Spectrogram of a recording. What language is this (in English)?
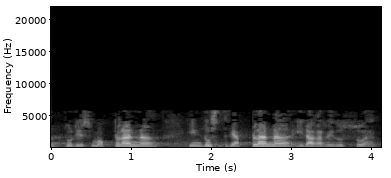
Basque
